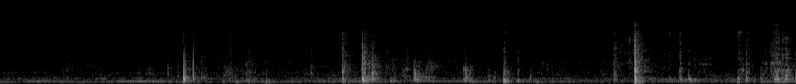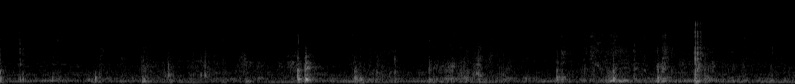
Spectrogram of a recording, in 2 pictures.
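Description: Plastic bag wrapped around a monitor rustling and crinkling as hands press and shift it in its styrofoam packing, with irregular sharp crackles, over a faint low hum.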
